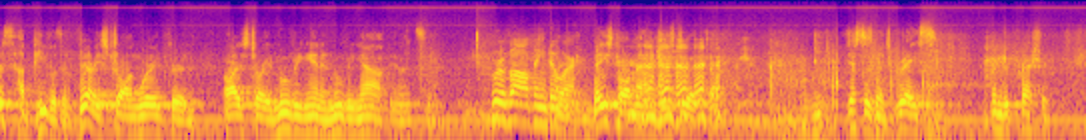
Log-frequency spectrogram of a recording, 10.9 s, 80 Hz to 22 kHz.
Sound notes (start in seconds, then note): 6.2 laughs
